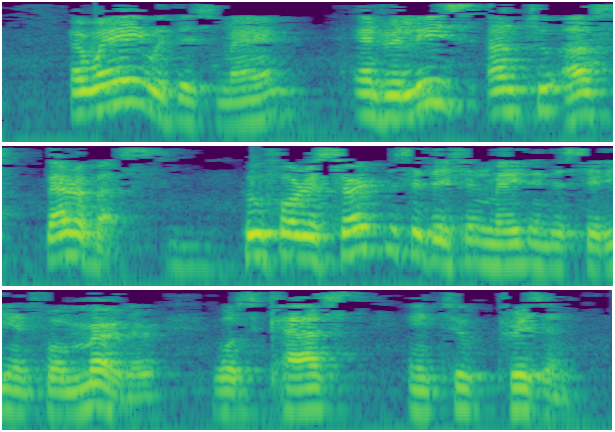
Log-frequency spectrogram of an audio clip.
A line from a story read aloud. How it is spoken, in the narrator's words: they cried out all at once, saying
